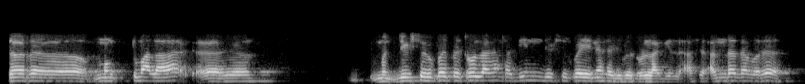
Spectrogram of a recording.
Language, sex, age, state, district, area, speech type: Marathi, male, 18-30, Maharashtra, Buldhana, rural, conversation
